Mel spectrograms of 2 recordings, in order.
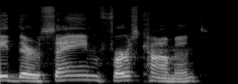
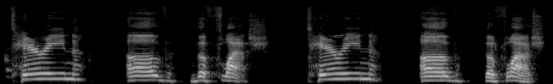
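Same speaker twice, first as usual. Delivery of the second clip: very slow, word by word for weight; slow, deliberate; slower than usual. Shown as a demonstration. Streamer explaining what sarcasm means in Greek, slow and deliberate. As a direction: draw out each word and pause between phrases. Dwells on the grim Greek meaning.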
